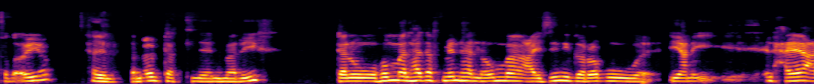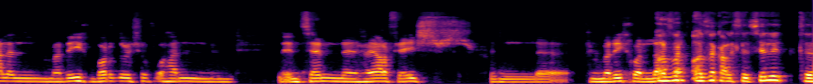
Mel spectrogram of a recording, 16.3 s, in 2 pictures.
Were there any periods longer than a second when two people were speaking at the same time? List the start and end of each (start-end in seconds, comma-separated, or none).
none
